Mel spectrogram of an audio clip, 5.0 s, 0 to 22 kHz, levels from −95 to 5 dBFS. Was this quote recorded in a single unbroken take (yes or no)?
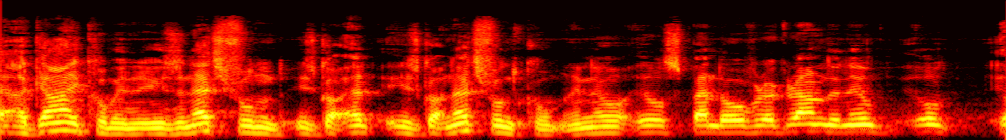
yes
